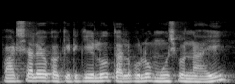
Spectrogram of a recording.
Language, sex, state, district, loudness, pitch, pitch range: Telugu, male, Telangana, Komaram Bheem, -14 LUFS, 145 Hz, 145-160 Hz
